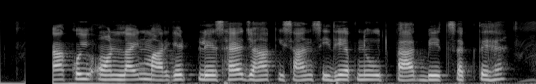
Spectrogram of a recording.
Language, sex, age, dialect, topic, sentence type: Hindi, male, 18-24, Kanauji Braj Bhasha, agriculture, statement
